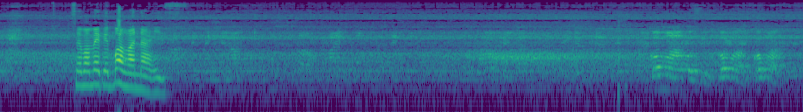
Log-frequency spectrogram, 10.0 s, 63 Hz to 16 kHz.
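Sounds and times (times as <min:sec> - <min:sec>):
muffled voices from a video: 0:01.0 - 0:10.0.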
